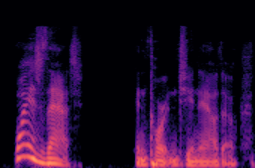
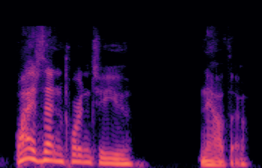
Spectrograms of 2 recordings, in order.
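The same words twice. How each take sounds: First: There is no pause before 'now'. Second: There is a pause right before 'now'. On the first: The listener is led back to what was just discussed. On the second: The listener is led to talk about the time frame.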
